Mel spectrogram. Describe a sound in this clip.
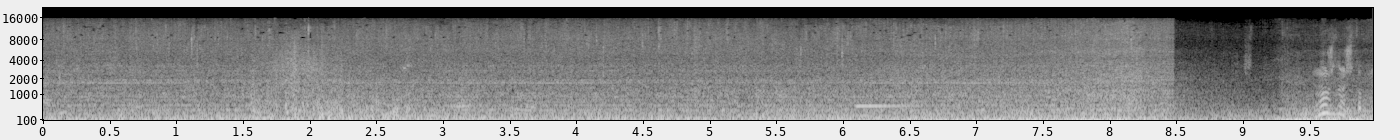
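A truck engine idles with a deep, steady rumble.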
